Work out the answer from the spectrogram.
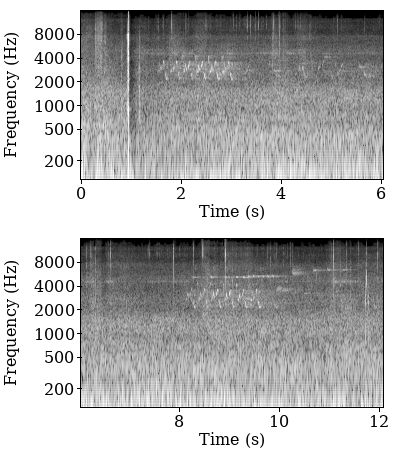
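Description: Small birds singing in short, quick chirping phrases, twice, over a steady outdoor background. A single sharp click about a second in is the loudest sound.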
